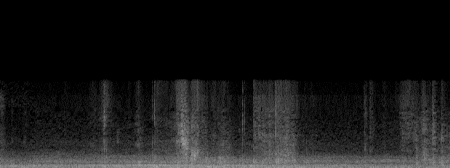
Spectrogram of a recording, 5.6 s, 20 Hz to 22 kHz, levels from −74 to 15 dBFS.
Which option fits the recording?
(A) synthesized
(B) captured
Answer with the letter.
B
